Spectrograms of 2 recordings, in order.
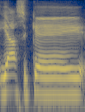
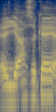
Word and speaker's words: Yasuke: yes I see that yasak yasuke I think is how you say his name yeah yasuke I see that yasuke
